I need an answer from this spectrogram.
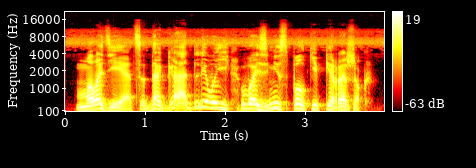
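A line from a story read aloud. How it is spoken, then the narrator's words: Cheerful. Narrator (Russian): весело проговорил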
